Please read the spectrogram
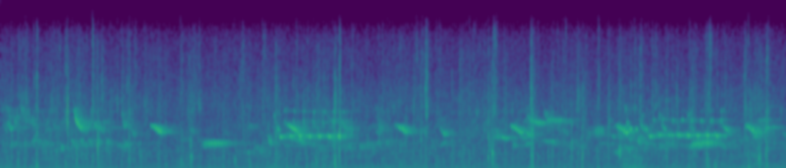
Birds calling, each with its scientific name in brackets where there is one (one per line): Red-billed Leiothrix (Leiothrix lutea)
Omao (Myadestes obscurus)
Apapane (Himatione sanguinea)
Warbling White-eye (Zosterops japonicus)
